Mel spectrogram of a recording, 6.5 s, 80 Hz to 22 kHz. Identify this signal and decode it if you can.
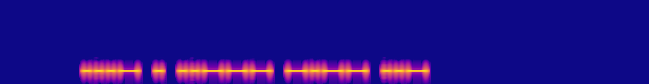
Morse code, heard as a keyed tone, about 21 wpm, 700 Hz. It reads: VE2YU
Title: DXCC-100 Call Signs - 5 Characters - Repeated 2x - 20wpm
